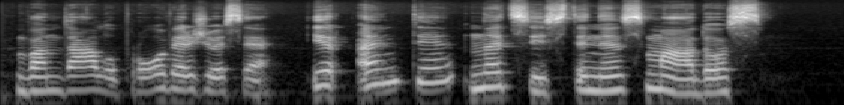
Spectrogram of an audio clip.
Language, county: Lithuanian, Panevėžys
